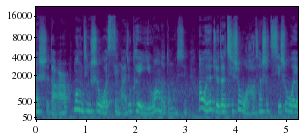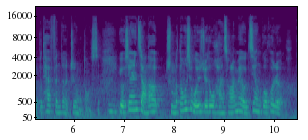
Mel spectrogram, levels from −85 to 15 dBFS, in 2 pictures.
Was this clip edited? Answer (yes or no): yes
